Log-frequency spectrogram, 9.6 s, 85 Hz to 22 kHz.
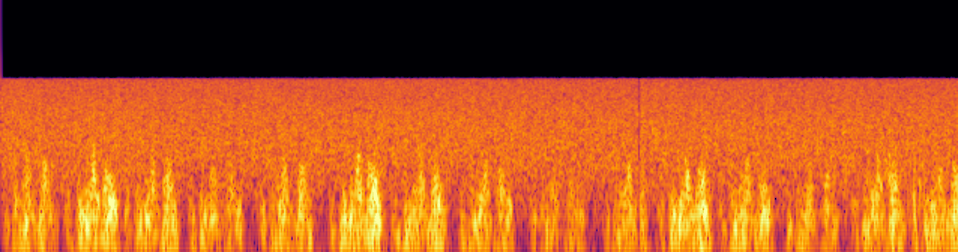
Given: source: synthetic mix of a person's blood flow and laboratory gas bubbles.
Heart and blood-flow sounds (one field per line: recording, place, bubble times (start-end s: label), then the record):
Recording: Doppler ultrasound of blood flow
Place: precordium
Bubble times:
8.79-9.26 s: bubbles
From the record:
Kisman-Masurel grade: 211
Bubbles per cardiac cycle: several, 3 to 8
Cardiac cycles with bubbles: 1 to 10%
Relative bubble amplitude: barely perceptible (0.100 to 0.250)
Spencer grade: 1 (occasional bubble signal discernible with the cardiac motion signal, with majority of cardiac periods free of bubbles)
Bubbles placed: anywhere in the cardiac cycle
